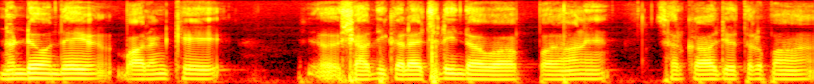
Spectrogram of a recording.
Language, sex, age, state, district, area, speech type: Sindhi, male, 60+, Gujarat, Kutch, urban, spontaneous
